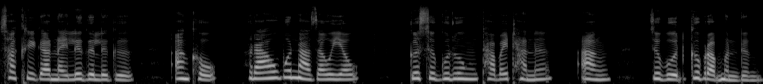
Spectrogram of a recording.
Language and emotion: Bodo, sad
